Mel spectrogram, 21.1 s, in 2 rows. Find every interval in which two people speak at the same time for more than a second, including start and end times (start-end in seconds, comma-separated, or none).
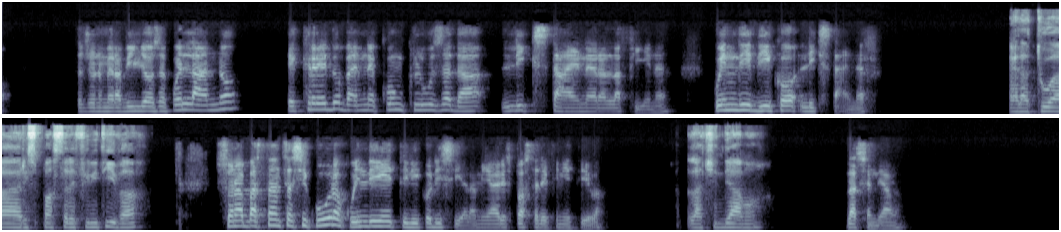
none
